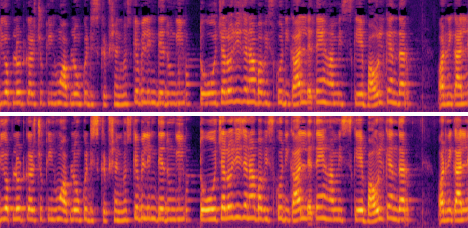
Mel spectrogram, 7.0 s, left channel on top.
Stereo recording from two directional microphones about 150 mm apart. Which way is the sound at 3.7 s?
25° right (ahead or behind).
